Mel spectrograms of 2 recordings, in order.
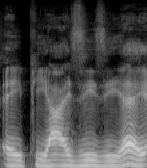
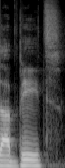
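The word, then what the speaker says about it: Apizza: So learning here in Boca and Delray and Palm Beach, when I put Ah-Beetz, A-P-I-Z-Z-A, everybody would say a pizza. Right. Which is kind of clever too, because Ah-Beetz, it's a pizza.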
